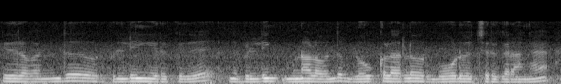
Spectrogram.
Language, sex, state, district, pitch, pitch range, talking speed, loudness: Tamil, male, Tamil Nadu, Chennai, 130 Hz, 130-140 Hz, 150 wpm, -14 LUFS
